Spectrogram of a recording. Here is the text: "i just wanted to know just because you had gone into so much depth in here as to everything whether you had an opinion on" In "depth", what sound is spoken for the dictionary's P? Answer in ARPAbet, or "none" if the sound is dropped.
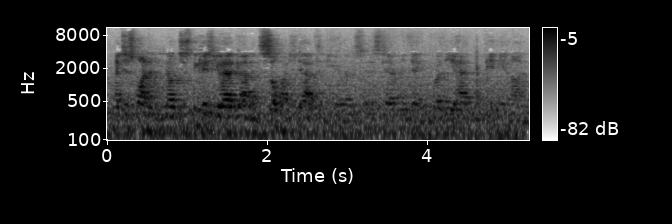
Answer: none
